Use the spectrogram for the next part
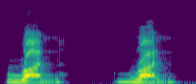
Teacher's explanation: And you shouldn't roll your tongue too much for the R sound like Spanish people would do.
